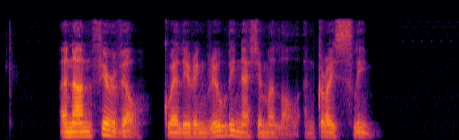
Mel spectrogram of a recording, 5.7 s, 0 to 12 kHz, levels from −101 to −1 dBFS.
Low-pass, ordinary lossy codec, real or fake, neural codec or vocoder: 7.2 kHz; AAC, 64 kbps; fake; codec, 16 kHz, 0.4 kbps, LongCat-Audio-Codec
